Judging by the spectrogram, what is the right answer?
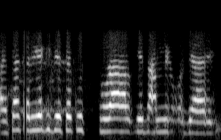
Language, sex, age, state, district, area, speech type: Hindi, female, 45-60, Uttar Pradesh, Mirzapur, rural, conversation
